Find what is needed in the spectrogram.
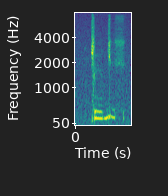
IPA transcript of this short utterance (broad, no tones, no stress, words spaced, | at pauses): ǀyɟix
